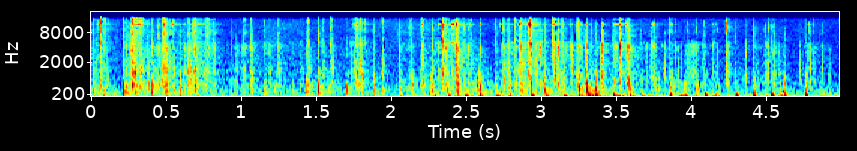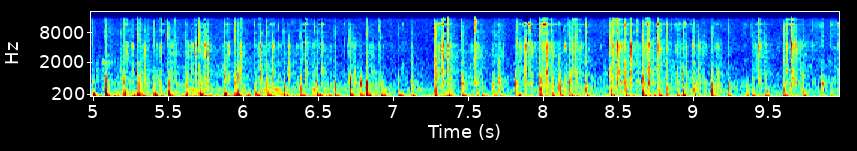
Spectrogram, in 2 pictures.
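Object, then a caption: Plastic pencil case. Fingernails tap rapidly on a hollow, iridescent holographic PVC pencil case that is held and tilted. The result is a dense, uneven stream of short, dry clicks with a soft, low, hollow thump beneath them. Each tap dies away almost at once, with quieter brushing between the bursts.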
